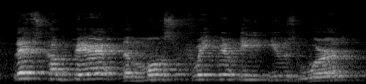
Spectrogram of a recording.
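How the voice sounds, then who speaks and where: A high-pitched man's raised, projected voice amid noticeable background noise. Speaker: rakugo storyteller. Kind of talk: comedy monologue intro to live audience.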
